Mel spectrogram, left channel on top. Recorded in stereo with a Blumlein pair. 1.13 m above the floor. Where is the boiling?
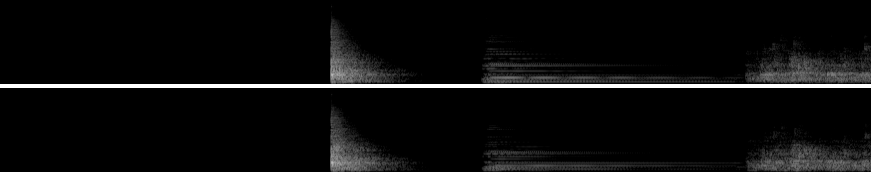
55° left, 1.2 m.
